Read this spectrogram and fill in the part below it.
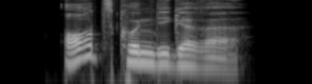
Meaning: inflection of ortskundig: 1. strong/mixed nominative/accusative feminine singular comparative degree 2. strong nominative/accusative plural comparative degree
- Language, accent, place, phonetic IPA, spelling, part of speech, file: German, Germany, Berlin, [ˈɔʁt͡sˌkʊndɪɡəʁə], ortskundigere, adjective, De-ortskundigere.ogg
